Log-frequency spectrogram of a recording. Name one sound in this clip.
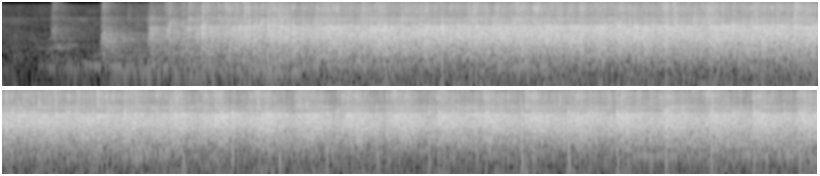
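A crowd applauds loudly in a large room.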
